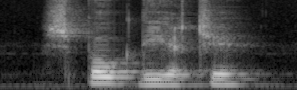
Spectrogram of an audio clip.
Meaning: diminutive of spookdier
- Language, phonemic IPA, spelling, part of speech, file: Dutch, /ˈspoɡdircə/, spookdiertje, noun, Nl-spookdiertje.ogg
